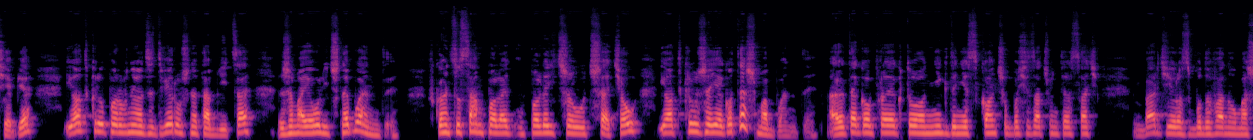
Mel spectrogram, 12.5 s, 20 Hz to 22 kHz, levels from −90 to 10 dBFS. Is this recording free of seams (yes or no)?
no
